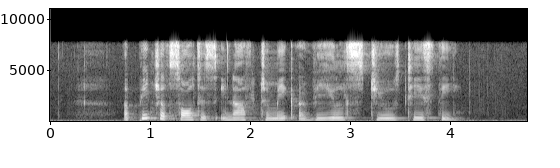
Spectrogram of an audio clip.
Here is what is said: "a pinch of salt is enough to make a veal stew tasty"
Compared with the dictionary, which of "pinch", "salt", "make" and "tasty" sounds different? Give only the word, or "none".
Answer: none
